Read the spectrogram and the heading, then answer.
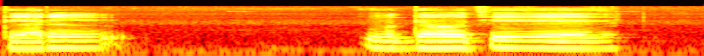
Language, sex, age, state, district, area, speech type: Odia, male, 60+, Odisha, Mayurbhanj, rural, spontaneous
